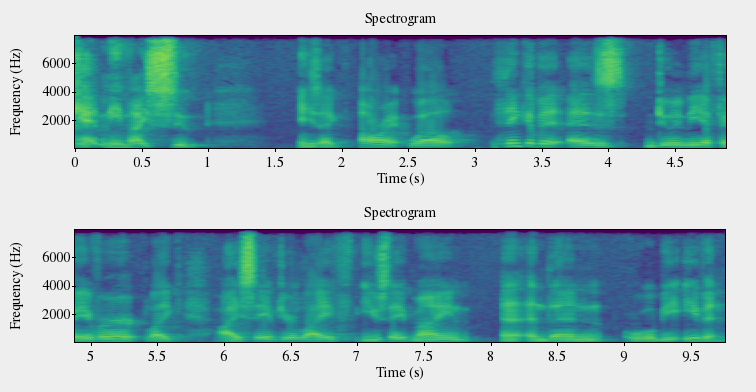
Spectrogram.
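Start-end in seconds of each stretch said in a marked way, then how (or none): 0.0-1.0 whispered and slower. Retelling a scene between two people, quoting her line: retelling a whisper. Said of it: "And she whispers".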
